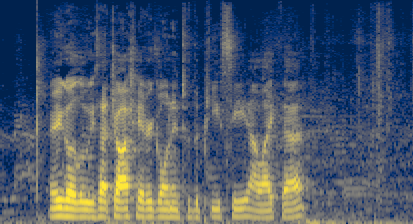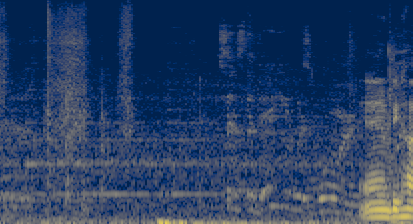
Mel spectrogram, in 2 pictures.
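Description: Paper and card sleeves rustle and slide in hands.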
